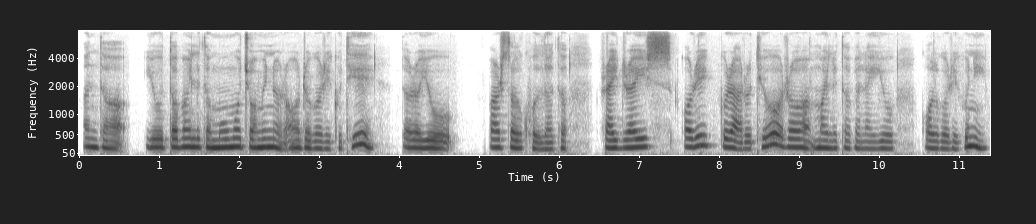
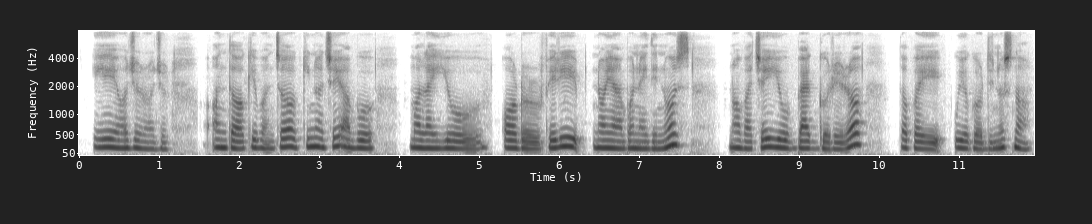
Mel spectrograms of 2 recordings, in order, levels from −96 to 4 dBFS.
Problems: none marked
